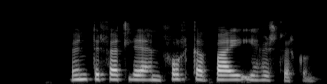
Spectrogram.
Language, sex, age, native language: Icelandic, female, 40-49, Icelandic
